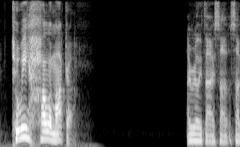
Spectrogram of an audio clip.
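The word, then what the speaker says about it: Tuihalamaka: Takanamamuma. I mean, Close. I applaud the effort. That is Junior Tui Halamaka.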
